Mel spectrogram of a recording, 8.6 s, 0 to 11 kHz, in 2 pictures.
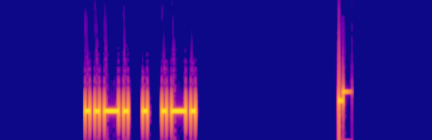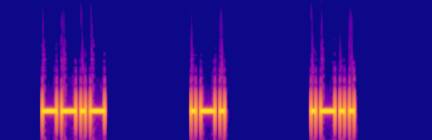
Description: Morse code, heard as a keyed tone, about 25 wpm, spaced as for 13 wpm, 700 Hz. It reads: FER QRL
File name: Top 20 QSO Elements - 6x Character Spacing - 25wpm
